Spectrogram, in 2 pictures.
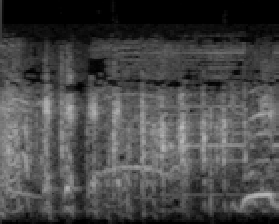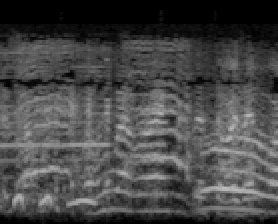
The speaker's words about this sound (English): Rudolph, Rudolph, he loves me. He's kissing me. Merry Christmas, Rudolph. You're the sweetest little goat in the whole wide world.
